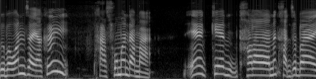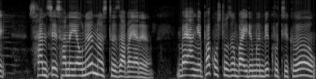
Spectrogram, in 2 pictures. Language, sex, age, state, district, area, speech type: Bodo, female, 60+, Assam, Chirang, rural, spontaneous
